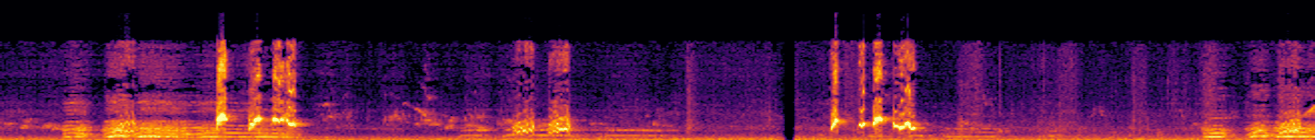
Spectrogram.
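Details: Red-whiskered bulbul kept in a cage, performing 'wild song' phrasing: warbled harmonic phrases, then tight clusters of bright chips around two and six seconds, separated by quiet gaps.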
